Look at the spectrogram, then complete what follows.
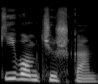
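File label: "ки-вом чышкан", Komi, female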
